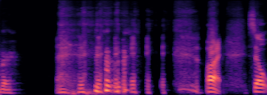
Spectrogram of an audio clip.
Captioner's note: chuckling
